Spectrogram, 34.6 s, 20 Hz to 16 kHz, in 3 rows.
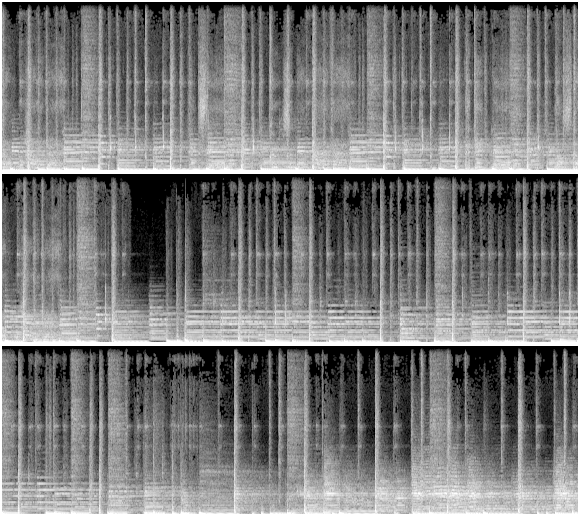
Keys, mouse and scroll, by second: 3.1-3.5 middle drag, 3.5 Tab, 3.9 click, 4.9 shift+s, 7.4 Tab, 8.4 KP_1, 9.5 shift+a, 12.2 s, 14.2 s, 15.5 shift+middle drag, 16.6 click, 17.7 s, 20.0 g, 27.8 g.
